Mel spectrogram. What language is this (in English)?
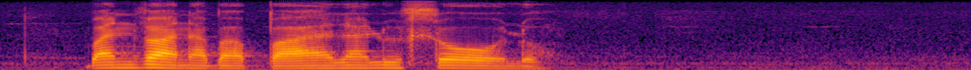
Swati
